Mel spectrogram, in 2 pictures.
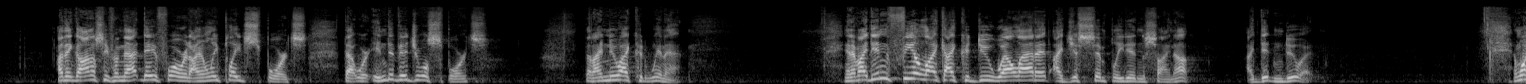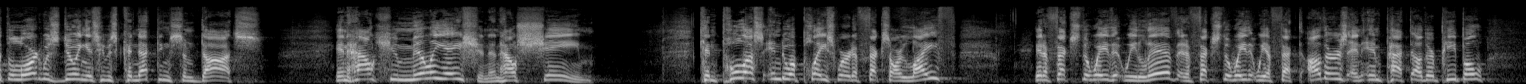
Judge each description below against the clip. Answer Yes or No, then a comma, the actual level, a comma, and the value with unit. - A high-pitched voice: Yes, high, 200 Hz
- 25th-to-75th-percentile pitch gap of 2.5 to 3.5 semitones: No, average, 5.3 semitones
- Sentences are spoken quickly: No, average, 180 wpm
